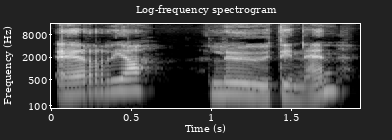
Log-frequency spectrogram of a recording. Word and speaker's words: Erja Lyytinen: it right okay well the finns would say eria looting but to you know to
